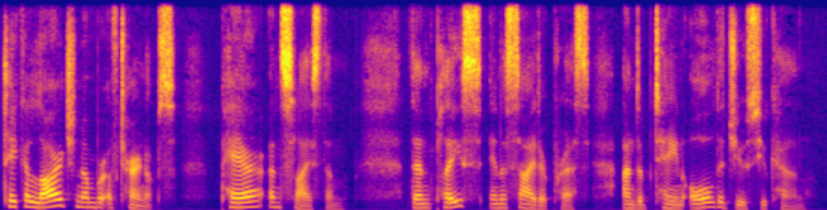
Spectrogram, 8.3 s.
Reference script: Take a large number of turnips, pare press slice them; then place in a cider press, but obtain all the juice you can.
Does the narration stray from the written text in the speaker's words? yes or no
yes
